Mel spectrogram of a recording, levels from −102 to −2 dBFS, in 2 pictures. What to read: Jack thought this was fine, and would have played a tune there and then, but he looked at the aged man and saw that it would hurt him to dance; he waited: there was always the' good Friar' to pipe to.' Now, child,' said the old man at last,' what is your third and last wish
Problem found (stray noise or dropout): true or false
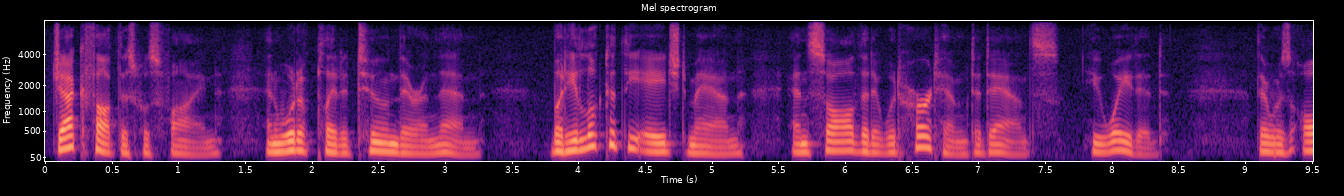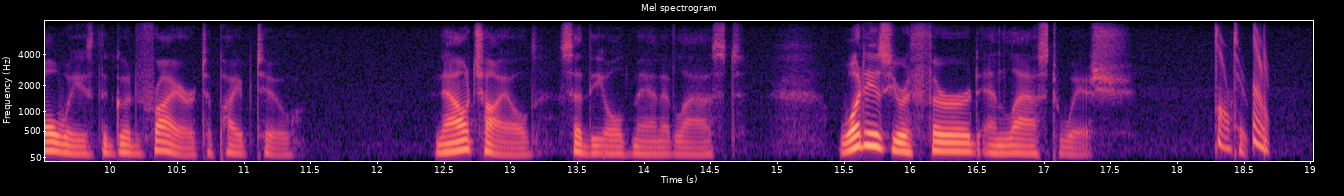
true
